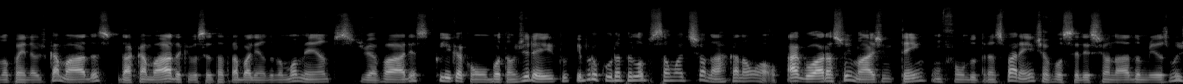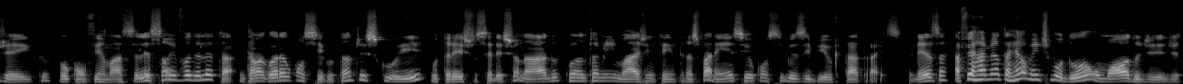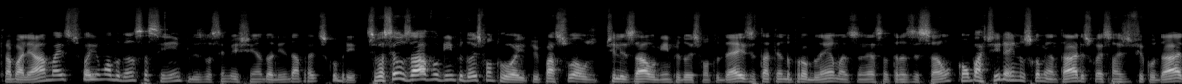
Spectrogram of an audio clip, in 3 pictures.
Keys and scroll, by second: 11.9 Return, 13.0 Delete.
